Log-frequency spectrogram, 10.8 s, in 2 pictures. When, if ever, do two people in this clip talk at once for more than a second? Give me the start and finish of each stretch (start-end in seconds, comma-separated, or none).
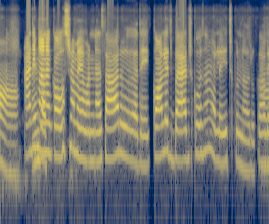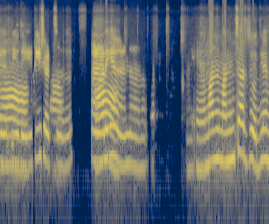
none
